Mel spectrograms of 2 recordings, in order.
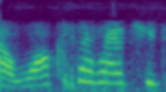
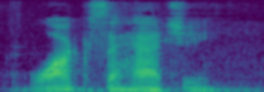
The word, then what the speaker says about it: Waxahachie: yeah, Waxahachie, Texas. – Waxahachie. – Yeah. – Okay, I think I got it, but please don't ask me to say it again. Waxahachie.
